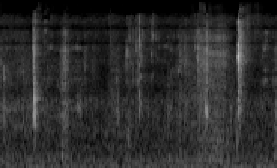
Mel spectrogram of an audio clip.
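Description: Quiet chewing of beef shank, live octopus and seaweed soup, close to the mic, with a few soft crunchy bites at uneven intervals and no talk.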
